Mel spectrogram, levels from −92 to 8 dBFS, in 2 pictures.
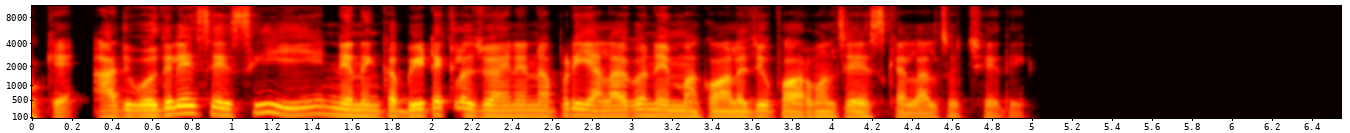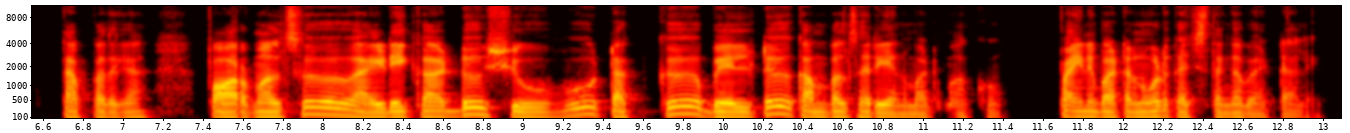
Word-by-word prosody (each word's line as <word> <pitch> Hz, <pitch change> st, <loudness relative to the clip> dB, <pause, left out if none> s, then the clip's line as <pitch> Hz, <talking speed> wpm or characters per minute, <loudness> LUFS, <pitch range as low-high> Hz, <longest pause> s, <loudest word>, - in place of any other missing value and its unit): Okay. -, -, -3 dB, 0.2 s
అది 125 Hz, +1 st, +1 dB
వదిలేసేసి, 160 Hz, +4 st, +3 dB, 0.3 s
నేనింకా 130 Hz, -3 st, +2 dB
బీటెక్‌లో 145 Hz, +2 st, +3 dB
జాయిన్ 125 Hz, 0 st, +2 dB
అయినప్పుడు 125 Hz, +3 st, -1 dB
ఎలాగో 125 Hz, +2 st, +1 dB
నేను 125 Hz, -1 st, +2 dB
మా 115 Hz, -, 0 dB
కాలేజ్‌కి 115 Hz, +2 st, +1 dB
ఫార్మాల్సే 105 Hz, 0 st, +1 dB
వేసుకెళ్ళాల్సి 95 Hz, -2 st, -2 dB
ఒచ్చేది. -, -, -8 dB, 1.8 s
తప్పదుగా. 105 Hz, 0 st, -3 dB, 0.4 s
Formals, 105 Hz, +6 st, +2 dB, 0.3 s
ID 110 Hz, +2 st, +4 dB
card, 115 Hz, +6 st, +2 dB
షూవు, 105 Hz, +4 st, -3 dB, 0.2 s
టక్కూ, 160 Hz, +2 st, -3 dB, 0.2 s
belt 105 Hz, +10 st, +2 dB
compulsory 105 Hz, -2 st, -1 dB
అనమాట 90 Hz, 0 st, -9 dB
మాకు. -, -, -16 dB, 0.4 s
పైన 115 Hz, -1 st, +2 dB
బటన్ 105 Hz, 0 st, -2 dB
కూడా 120 Hz, -, -2 dB
ఖచ్చితంగా 100 Hz, -1 st, -5 dB
బెట్టాలి. 80 Hz, -, -12 dB
115 Hz, 135 wpm, -25 LUFS, 105-130 Hz, 1.8 s, ID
